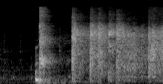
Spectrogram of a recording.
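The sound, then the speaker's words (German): A twenty-sided die rolled during a tabletop role-playing game: a couple of sharp clattering hits, then quicker rattling taps as it tumbles across the surface and settles. “Wirf mal W20 bei einer 19 oder 20.”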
